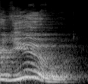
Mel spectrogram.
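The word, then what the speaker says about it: ewe: in Lake I saw he is for you oh do you know to you as ewt that's right it's a female sheep Eileen the you was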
